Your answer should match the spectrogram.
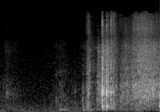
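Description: Hard plastic rattling and rustling as a LEGO minifigure-head storage container is handled, in a loud burst that begins about a second in.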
